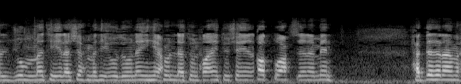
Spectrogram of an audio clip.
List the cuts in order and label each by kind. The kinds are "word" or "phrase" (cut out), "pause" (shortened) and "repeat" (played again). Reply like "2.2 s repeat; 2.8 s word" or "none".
1.6 s word; 2.0 s phrase; 2.5 s word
